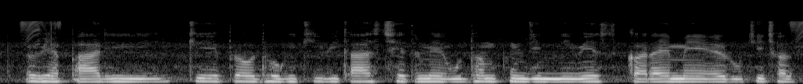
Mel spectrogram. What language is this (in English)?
Maithili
